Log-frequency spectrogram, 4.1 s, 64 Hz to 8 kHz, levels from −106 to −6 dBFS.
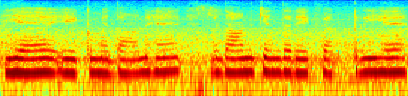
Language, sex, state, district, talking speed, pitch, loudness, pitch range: Hindi, female, Punjab, Fazilka, 145 wpm, 215 Hz, -14 LUFS, 210-215 Hz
